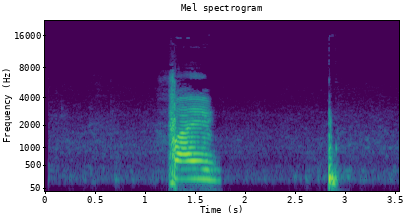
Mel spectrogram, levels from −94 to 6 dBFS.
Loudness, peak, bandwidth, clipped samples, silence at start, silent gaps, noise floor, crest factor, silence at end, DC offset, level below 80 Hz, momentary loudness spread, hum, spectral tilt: -17 LUFS; -2 dBFS; 7.8 kHz; under 0.1%; 1.25 s; none; -63 dBFS; 20 dB; 0.6 s; under 0.1%; -58 dBFS; 14 LU; none; -6 dB/octave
